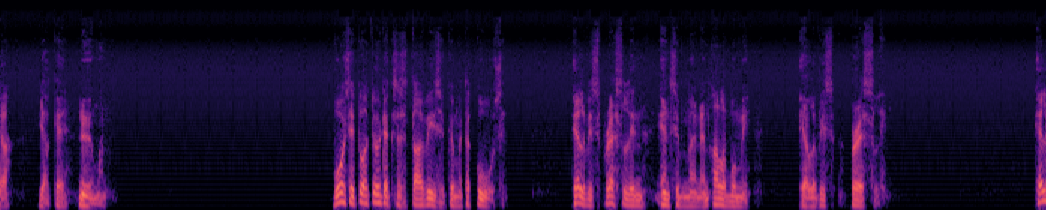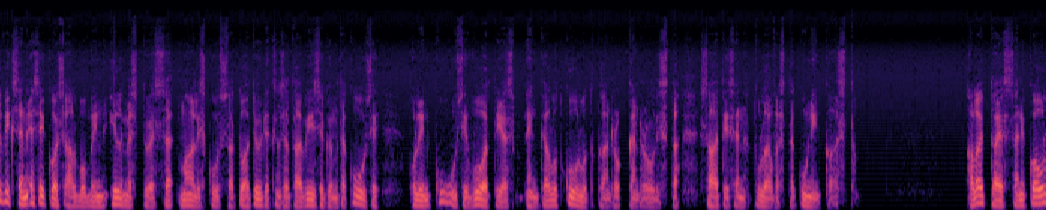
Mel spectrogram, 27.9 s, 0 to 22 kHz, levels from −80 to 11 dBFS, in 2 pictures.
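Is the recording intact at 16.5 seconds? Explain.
No. At 16.5 s a thin, steady buzz at 100 Hz with many harmonics sits about 30 dB below the sound throughout: DECT cordless phone buzz, a nearby handset's 10 ms radio bursts rectified by the audio circuit.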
